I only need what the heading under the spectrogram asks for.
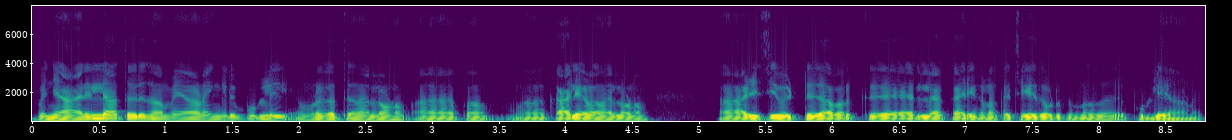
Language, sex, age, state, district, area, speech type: Malayalam, male, 45-60, Kerala, Wayanad, rural, spontaneous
